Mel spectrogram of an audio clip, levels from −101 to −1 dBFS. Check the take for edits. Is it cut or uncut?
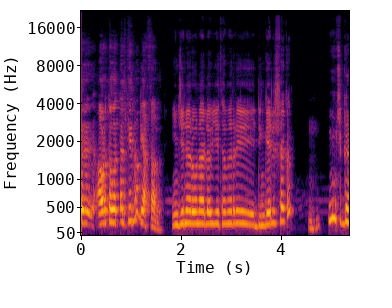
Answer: cut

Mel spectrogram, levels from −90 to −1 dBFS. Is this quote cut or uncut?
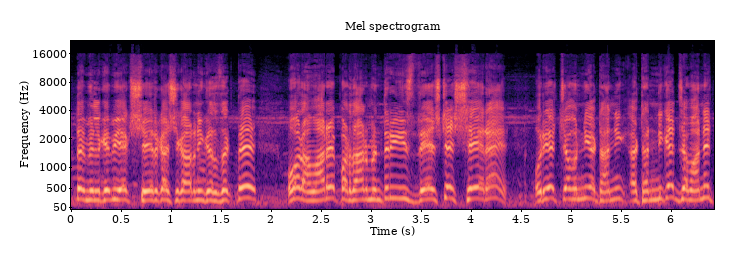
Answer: uncut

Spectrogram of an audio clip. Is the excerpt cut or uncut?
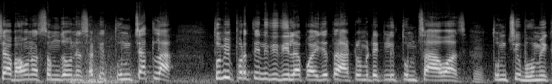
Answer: uncut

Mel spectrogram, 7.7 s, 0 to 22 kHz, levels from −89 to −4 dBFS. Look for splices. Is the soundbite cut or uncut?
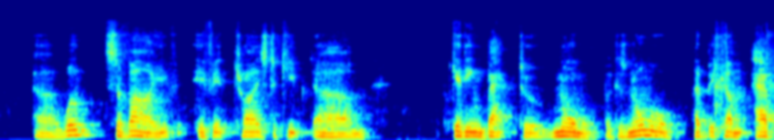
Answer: uncut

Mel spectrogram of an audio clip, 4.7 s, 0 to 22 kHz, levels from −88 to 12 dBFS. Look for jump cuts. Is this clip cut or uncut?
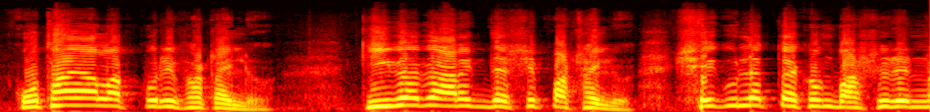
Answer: uncut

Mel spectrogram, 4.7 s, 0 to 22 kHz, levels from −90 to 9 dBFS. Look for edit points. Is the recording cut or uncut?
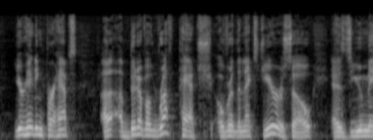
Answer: uncut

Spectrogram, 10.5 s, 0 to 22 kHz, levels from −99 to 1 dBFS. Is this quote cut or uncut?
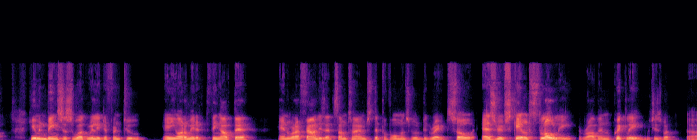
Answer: uncut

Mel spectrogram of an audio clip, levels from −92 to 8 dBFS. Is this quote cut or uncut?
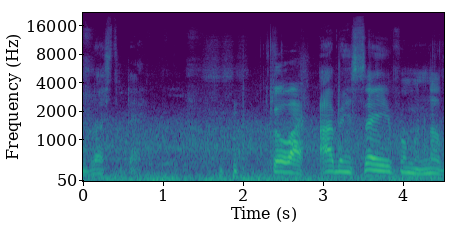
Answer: uncut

